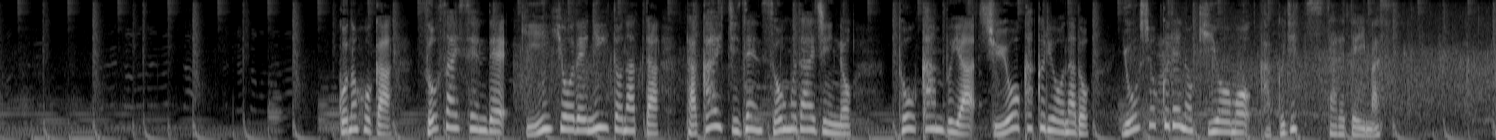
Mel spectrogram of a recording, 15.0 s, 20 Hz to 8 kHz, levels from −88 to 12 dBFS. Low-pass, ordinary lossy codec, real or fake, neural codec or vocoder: none; none; real; none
